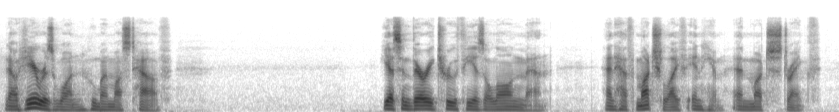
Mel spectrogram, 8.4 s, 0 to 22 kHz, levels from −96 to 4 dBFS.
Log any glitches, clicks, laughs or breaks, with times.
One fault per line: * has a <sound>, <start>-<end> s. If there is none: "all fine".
all fine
